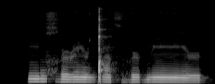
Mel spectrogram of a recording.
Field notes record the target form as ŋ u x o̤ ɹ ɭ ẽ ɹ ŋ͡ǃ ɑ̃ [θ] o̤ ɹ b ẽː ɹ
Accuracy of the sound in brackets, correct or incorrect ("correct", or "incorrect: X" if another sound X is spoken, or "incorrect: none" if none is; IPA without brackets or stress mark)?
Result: correct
